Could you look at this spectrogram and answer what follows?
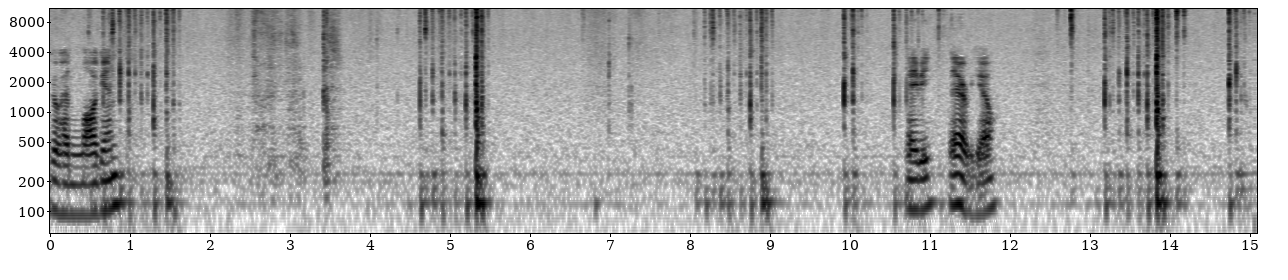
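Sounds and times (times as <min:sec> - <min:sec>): computer keyboard typing: 0:00.7 - 0:01.7, 0:04.6 - 0:05.6, 0:08.1 - 0:09.1, 0:10.0 - 0:10.9, 0:12.8 - 0:15.0.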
